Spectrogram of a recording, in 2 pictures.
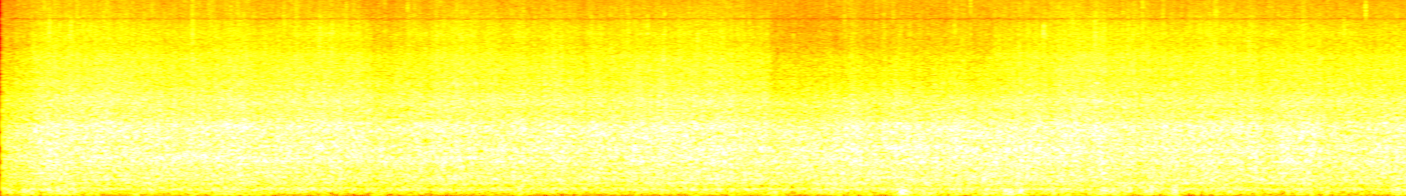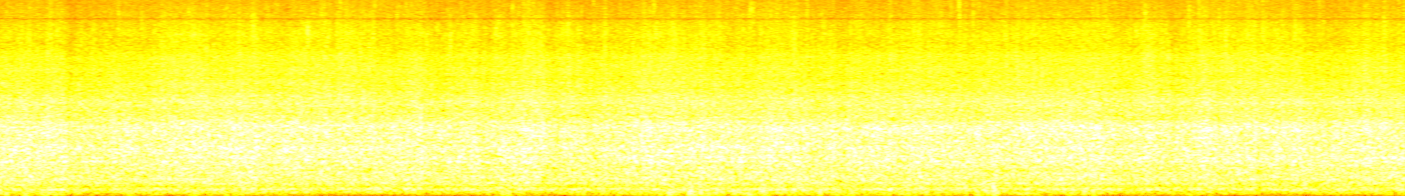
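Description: Heavy rain falling steadily, a dense, even hiss of drops hitting the ground and surfaces.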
